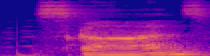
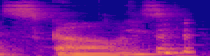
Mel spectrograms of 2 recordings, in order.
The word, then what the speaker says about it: scone: It had unlimited finger sandwiches, scones, which in America we call them scones. But according to the menu, it's pronounced scone, like gone, not scone, like stone.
